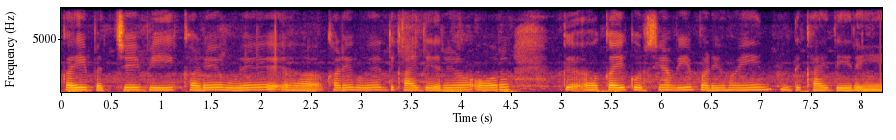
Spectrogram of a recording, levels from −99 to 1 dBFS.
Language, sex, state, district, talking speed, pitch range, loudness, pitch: Hindi, female, Chandigarh, Chandigarh, 170 wpm, 215-230 Hz, -17 LUFS, 220 Hz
